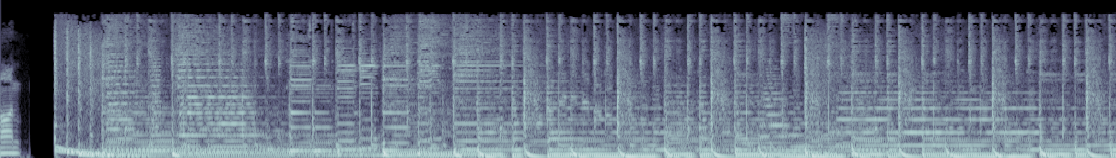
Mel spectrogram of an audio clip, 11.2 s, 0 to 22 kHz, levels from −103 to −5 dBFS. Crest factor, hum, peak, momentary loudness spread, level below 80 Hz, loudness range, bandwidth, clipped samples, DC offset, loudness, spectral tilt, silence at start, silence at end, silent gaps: 20 dB; none; -6 dBFS; 3 LU; -32 dBFS; 0 LU; 15.5 kHz; under 0.1%; under 0.1%; -26 LUFS; -4 dB/octave; 0 s; 0 s; none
